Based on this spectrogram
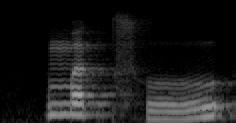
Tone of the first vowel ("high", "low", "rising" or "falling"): high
